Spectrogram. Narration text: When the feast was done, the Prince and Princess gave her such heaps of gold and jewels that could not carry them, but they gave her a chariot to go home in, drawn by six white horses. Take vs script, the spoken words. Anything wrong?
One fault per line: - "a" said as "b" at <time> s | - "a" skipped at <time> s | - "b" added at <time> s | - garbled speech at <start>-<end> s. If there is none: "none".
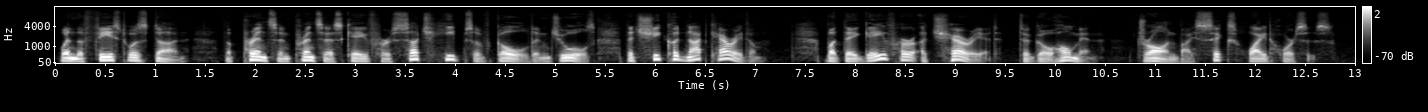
- "she" added at 5.8 s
